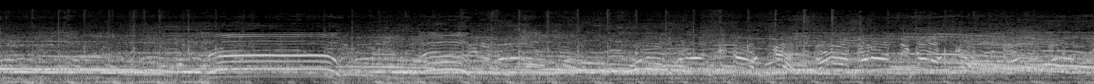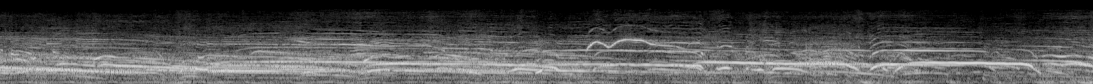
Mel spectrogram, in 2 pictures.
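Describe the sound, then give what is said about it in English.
A large crowd boos loudly at a parade as the mayor marches with the sanitation and fire departments, a sustained chorus of overlapping jeering voices rising and falling without pause, with occasional higher shouts and whoops cutting through. “It was all boos. It was a chorus of boos, the Bronx jeer.”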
